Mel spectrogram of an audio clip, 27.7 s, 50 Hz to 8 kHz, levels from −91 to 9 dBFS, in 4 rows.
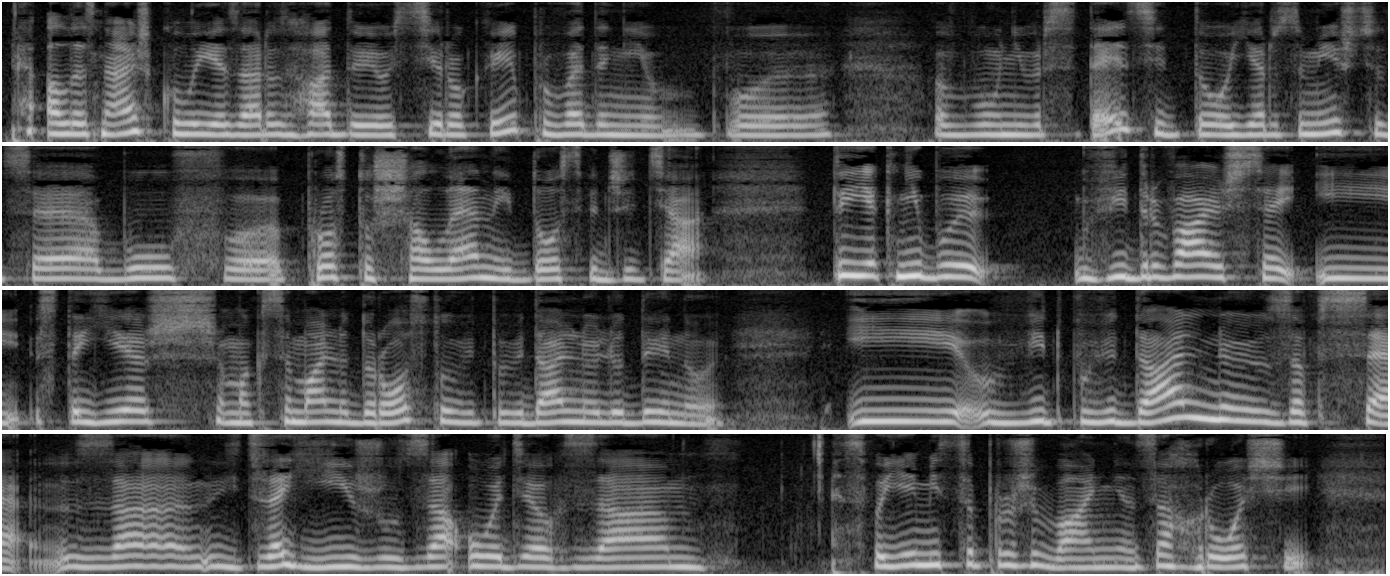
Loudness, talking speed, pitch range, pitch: -19 LUFS, 100 wpm, 205-230 Hz, 215 Hz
